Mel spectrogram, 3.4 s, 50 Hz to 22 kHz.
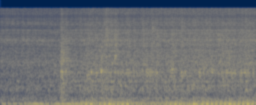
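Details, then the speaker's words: Honda Vario Techno 125 FI scooter after water pump replacement and radiator coolant refill: steady, even idle with a smooth low hum, no whine or rattle; engine runs healthy. "motor menyala dengan baik."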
